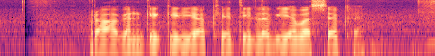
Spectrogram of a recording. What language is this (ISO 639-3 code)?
mag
